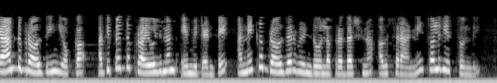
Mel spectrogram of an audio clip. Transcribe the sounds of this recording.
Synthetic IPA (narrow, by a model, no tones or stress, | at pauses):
ʈaːp̚ɖbɾɐwziŋɡjɔkːɐ | ɐt̪ipɛd̪ːɐpɾɐjɔːd͡ʒɐnɐme̞ːmiʈɐɳʈe̞ːɐnɛːkɐbɾɐwd͡ʒɐɾʋiɳɖoːlɐpɾɐd̪ɐɾʃɐnɐʔɐʋɐsɐɾaːnːit̪o̞lɐɡist̪und̪i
